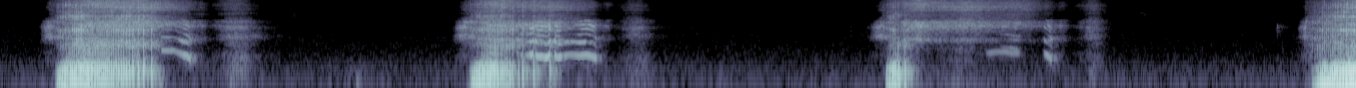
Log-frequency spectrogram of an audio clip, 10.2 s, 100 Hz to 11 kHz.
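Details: Heavy snoring during sleep, loud coarse rattling snores about every three seconds (roughly 19 a minute) with quiet gaps between: snoring.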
